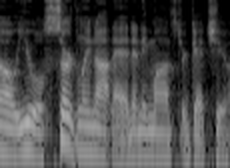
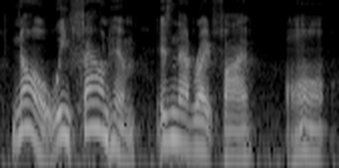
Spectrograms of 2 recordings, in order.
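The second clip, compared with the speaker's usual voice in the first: ordinary talk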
